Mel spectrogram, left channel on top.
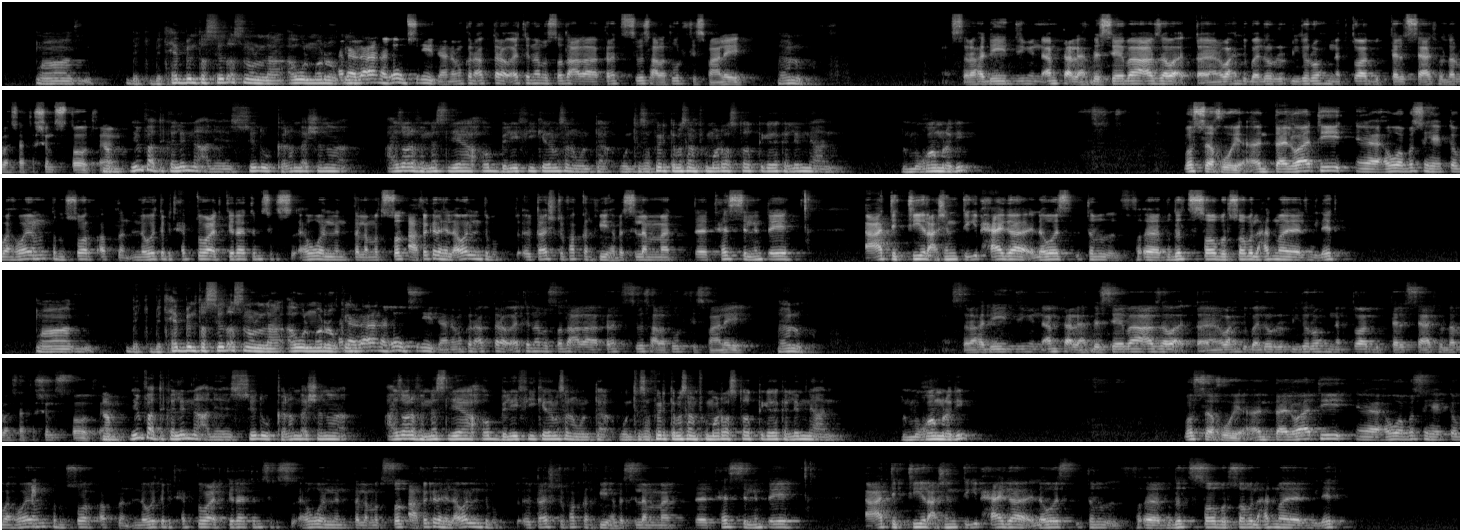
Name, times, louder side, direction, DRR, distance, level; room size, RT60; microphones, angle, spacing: voice 1, 0.3-0.9 1.2-3.5 7.8-8.1 15.6-18.1 18.4-23.0 23.6-24.2, right 1 dB, 25° right, 1.4 m, -24 dB
voice 2, 3.4-7.4 9.5-15.8 25.5-25.6 26.4-37.1 37.8-42.5, left 4 dB, 80° left, 1.2 m, -25 dB
24.5 x 13.5 x 4.1 m
head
